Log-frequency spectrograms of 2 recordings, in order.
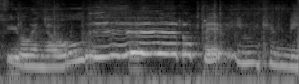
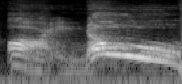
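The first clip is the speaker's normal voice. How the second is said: much louder frog cry; a frog bursting in eagerly; eager Froggy; 4 semitones higher, 15 dB louder than usual. Acted. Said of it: "Froggy cried".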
